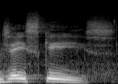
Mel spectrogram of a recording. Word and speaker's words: Jae Skeese: Like, how you pronounce it? Jae Skeese or Jae Skeese? You put that little skis on it. Yeah, it's like Jae Skeese.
